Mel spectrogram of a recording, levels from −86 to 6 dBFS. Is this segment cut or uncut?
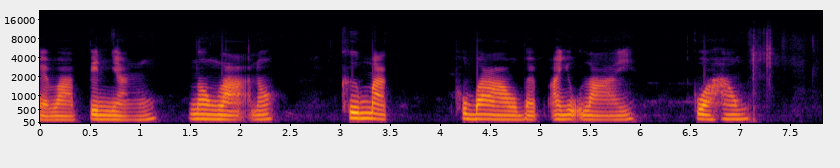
uncut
